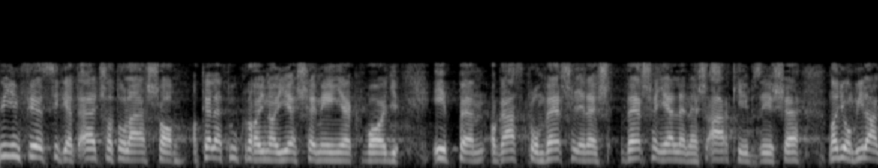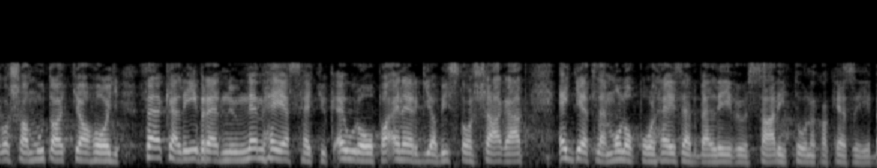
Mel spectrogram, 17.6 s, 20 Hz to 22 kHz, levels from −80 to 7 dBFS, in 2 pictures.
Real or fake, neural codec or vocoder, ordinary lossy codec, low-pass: fake; codec, 16 kHz, 16 kbps, FunCodec, trained on Chinese and English, 50 frames a second; none; 5.4 kHz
